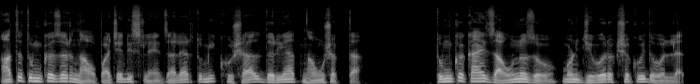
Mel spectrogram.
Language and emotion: Goan Konkani, neutral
